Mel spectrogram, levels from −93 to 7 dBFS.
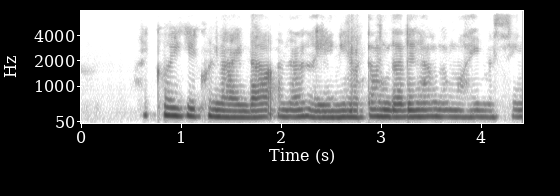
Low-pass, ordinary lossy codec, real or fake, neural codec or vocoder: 7.2 kHz; none; fake; codec, 16 kHz, 2 kbps, FreqCodec, smaller model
